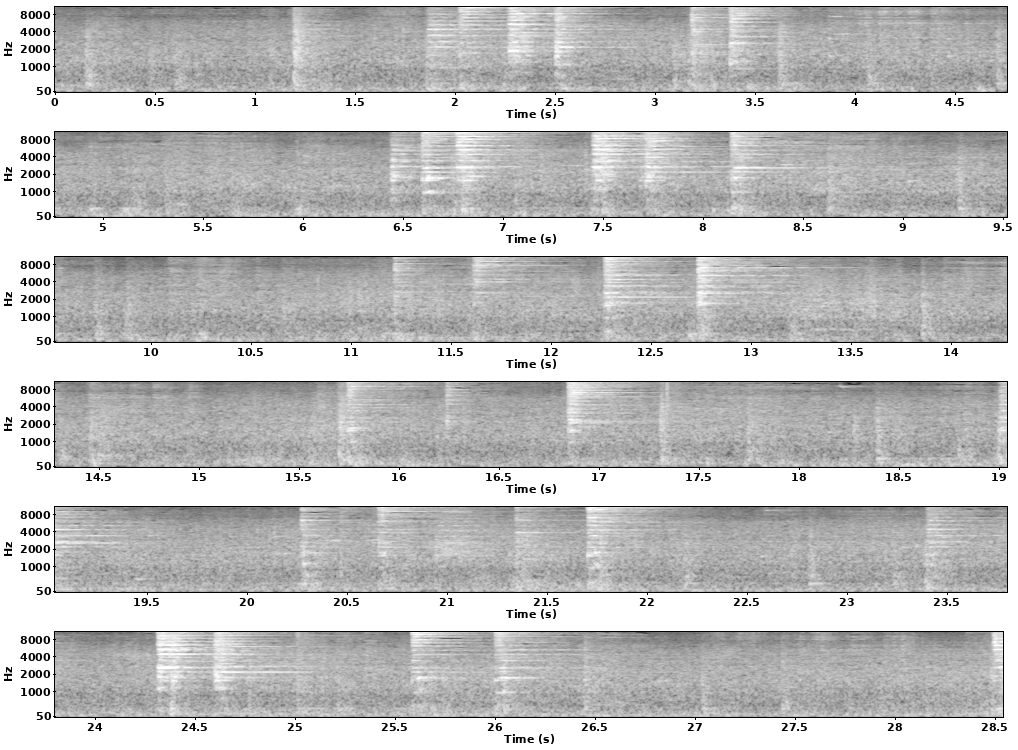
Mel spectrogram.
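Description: Norfolk Southern freight train's covered hopper cars rolling past: a steady low rumble with irregular wheel clicks and clanks, and several brief high metallic squeals from the wheels.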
